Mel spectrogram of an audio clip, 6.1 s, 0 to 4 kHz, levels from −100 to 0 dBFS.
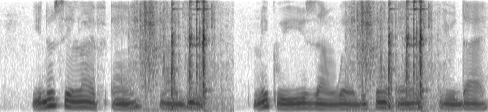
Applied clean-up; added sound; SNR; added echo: none; Tools; -2 dB; none.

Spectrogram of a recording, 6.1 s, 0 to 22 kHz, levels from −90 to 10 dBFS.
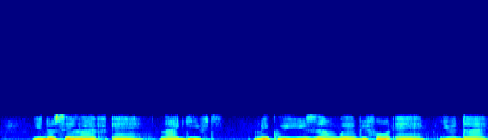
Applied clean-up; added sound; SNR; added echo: none; none; none; none.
